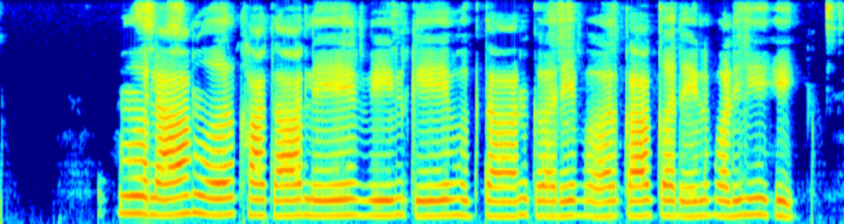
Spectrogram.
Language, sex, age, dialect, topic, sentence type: Chhattisgarhi, female, 51-55, Eastern, banking, question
